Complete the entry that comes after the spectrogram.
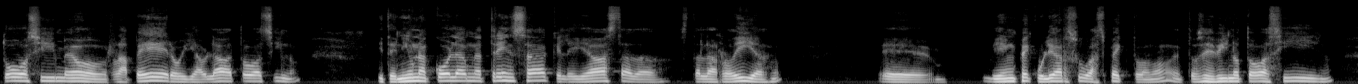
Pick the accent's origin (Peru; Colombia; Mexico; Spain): Peru; Entonces yo le dije, bueno, yo soy de Perú, le dije.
